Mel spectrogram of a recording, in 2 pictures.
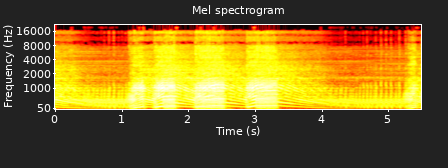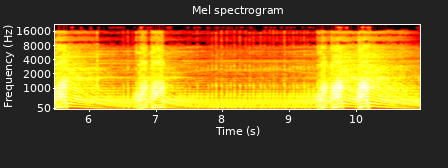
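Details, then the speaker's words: Old-school chainsaw, choke pushed in after first pop, running; trigger blips drop it from fast idle back to a steady, even idle, warming up before use. Quick throttle rises fall cleanly each time; healthy normal idle. "And when you got it running, hit the trigger to stop it from idling fast and get it go back to idle. Once it's warmed up, you're ready to go."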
